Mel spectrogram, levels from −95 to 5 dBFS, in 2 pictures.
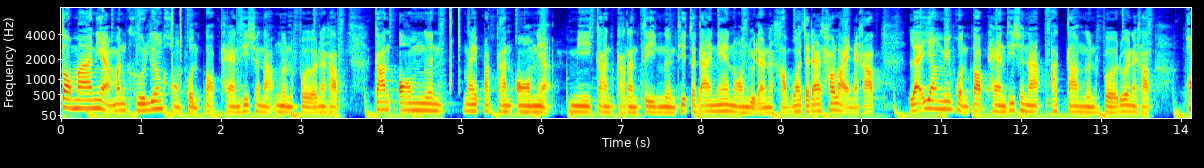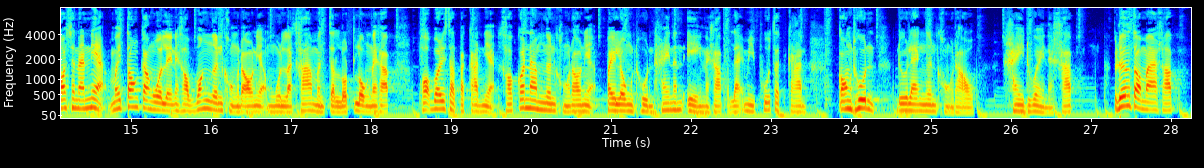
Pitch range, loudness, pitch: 110-140 Hz, -18 LUFS, 125 Hz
